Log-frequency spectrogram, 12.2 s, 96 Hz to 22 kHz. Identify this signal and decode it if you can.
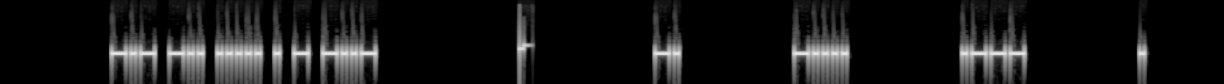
Morse code, heard as a keyed tone, about 25 wpm, spaced as for 12 wpm, 700 Hz. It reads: KD5ETX N6JE
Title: USA Call Signs - 8x Character Spacing - 25wpm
